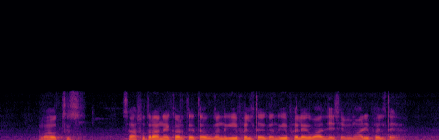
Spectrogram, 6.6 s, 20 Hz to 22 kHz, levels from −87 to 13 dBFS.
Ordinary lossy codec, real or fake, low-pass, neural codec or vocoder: none; real; none; none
